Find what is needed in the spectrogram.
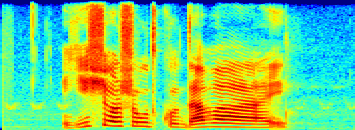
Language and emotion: Russian, positive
